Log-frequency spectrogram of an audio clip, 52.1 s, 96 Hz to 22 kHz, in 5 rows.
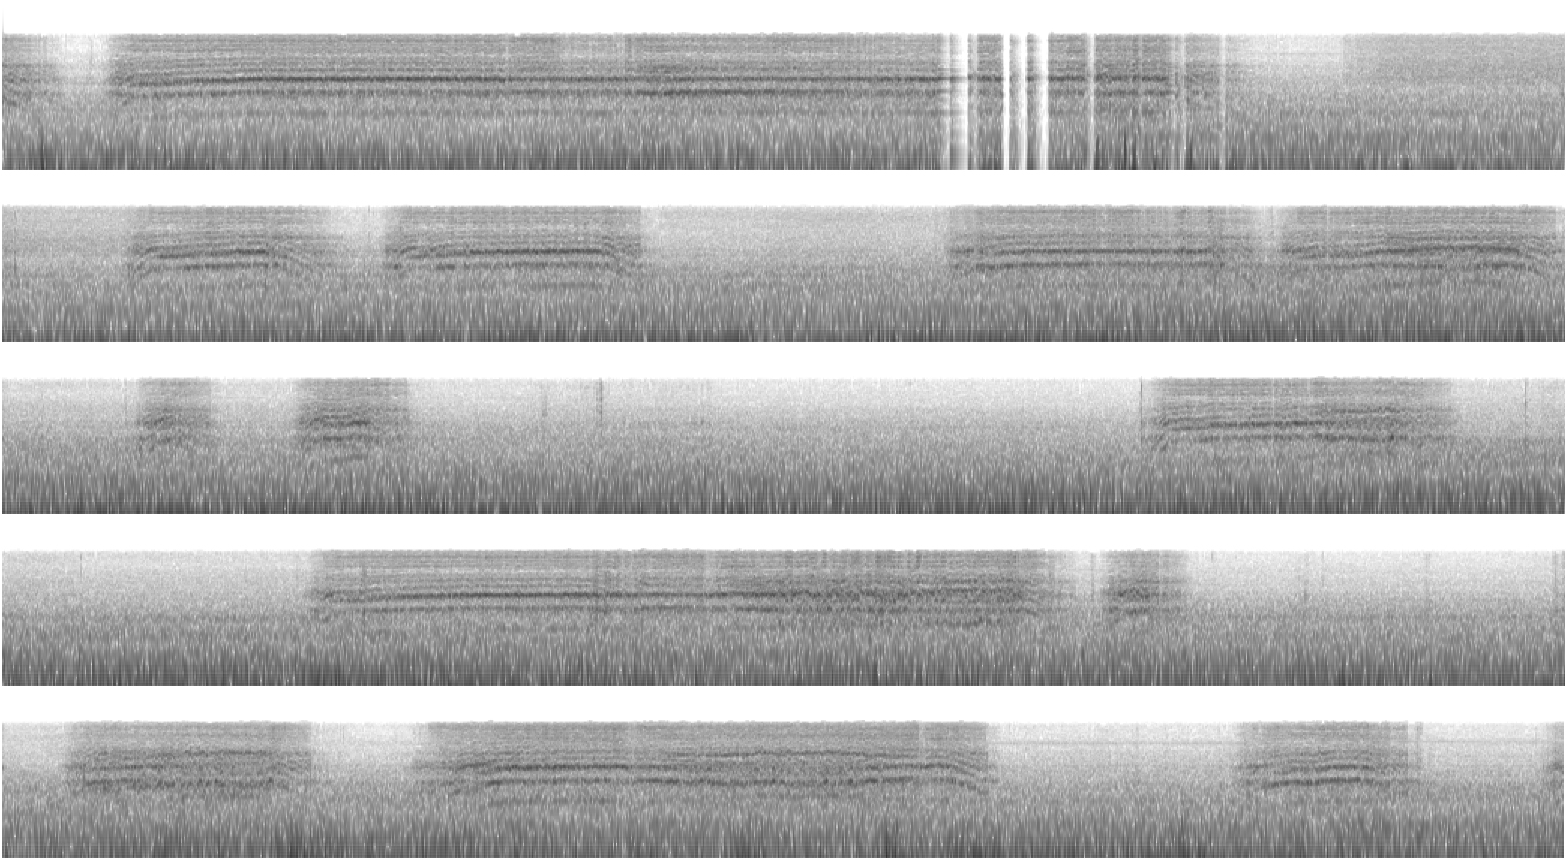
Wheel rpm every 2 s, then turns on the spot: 100, 160, 160, 140, 0, 40, 90, 40, 90, 120, 60, 40, 20, 0, 90, 30, 40, 160, 150, 30, 0, 90, 100, 160, 30, 60.
14-16 20-26 30-32 48-52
